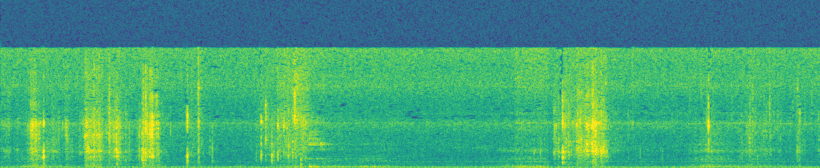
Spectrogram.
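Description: An African grey parrot biting and tearing into watermelon flesh with its beak: faint, irregular crunches and clicks, bunched about a second in and again around four seconds, over a steady low hum.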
